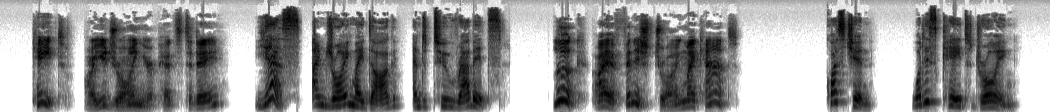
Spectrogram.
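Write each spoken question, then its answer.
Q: Question, what is Kate drawing?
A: Her dog and two rabbits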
